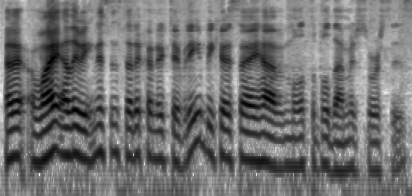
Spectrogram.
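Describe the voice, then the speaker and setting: A man's voice: mid-range voice, fast talker, fairly bright tone, soft background music. A man doing casual live game commentary, reading chat and thinking aloud in a frank, rambling way with some casual swearing. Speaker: livestreamer.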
